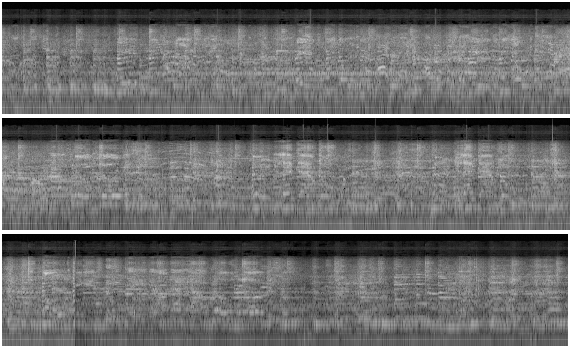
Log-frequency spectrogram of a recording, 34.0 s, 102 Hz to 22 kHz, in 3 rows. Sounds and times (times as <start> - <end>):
Strum: 0.0 - 34.0.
